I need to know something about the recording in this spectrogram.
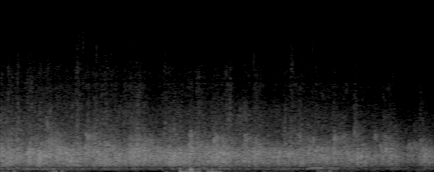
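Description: A crowd claps steadily throughout as a man comes up to speak, a dense, continuous wash of applause from a sizable audience with faint voices and shouts mixed in beneath it.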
